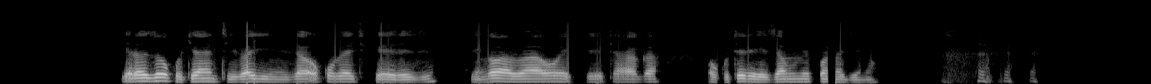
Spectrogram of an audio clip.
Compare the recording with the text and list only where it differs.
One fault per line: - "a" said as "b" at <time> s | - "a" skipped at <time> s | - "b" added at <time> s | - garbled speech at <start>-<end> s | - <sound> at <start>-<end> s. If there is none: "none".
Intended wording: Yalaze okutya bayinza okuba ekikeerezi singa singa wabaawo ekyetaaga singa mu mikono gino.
- "nti" added at 2.1 s
- "singa" skipped at 4.9 s
- "singa" said as "okutereeza" at 7.1 s
- dropout at 8.3-8.4 s
- laugh at 9.3-10.4 s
